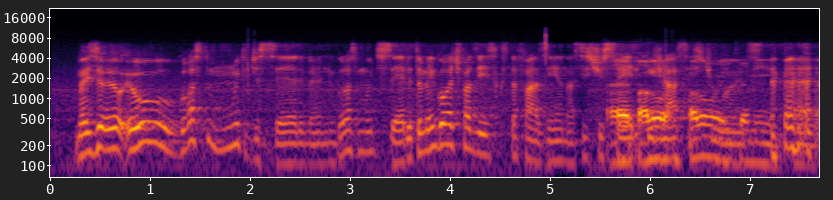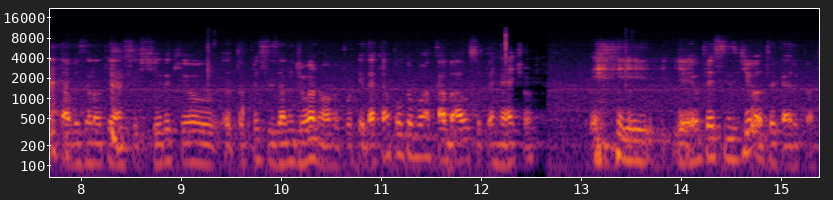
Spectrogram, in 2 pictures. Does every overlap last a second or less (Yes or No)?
No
